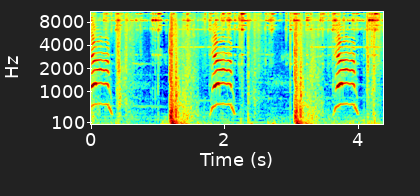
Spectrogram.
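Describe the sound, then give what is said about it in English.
A bright, chiming video game key jingle from a key in a courtyard area of the game, repeating three times at a steady pace, each a quick bending tone with shimmering harmonics, separated by short noisy bursts of game sound. “You hear that key right there?”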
